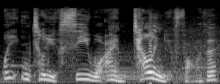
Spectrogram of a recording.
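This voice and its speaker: A woman's voice: mid-range voice, sing-song, fast, soft background music, lightly acted. A woman playing an earnest, superstitious villager in an audio drama. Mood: insistent, spooked.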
